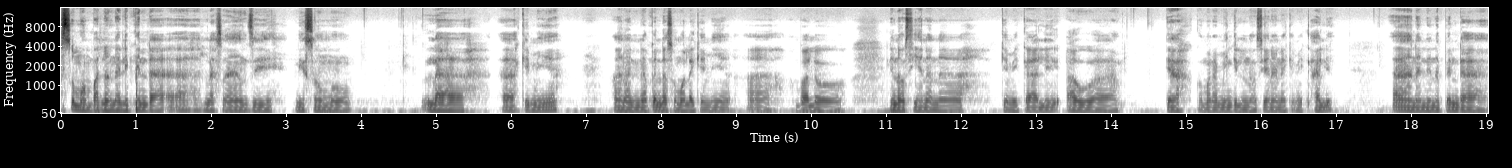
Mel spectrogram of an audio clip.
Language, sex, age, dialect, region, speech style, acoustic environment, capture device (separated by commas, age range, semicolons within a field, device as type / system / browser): Swahili, male, 18-24, Kenya - Nairobi Sheng-influenced, Kenya, relaxed, nature, mobile / Linux / Chrome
